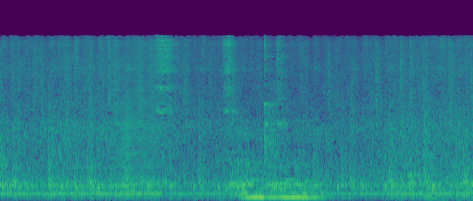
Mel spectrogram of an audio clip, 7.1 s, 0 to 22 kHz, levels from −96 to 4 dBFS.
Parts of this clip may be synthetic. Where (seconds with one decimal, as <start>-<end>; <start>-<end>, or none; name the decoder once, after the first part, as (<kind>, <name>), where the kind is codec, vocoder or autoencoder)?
1.7-2.4 (vocoder, Vocos)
